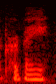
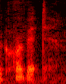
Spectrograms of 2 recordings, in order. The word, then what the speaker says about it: Corbett: Yes, I did find out how to pronounce Nora's name, and it is Nora Corbett. Although it is a French name, so I got that part right. So I have to retrain myself to say Corbett.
